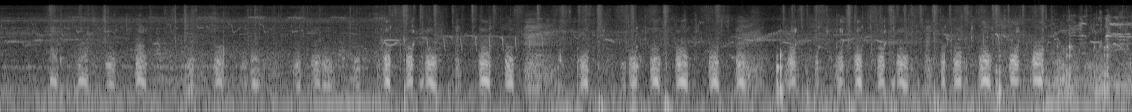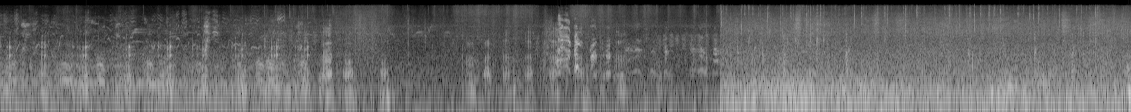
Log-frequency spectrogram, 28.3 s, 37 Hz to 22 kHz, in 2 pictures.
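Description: Pigs grunting, a long run of short grunts in quick succession, with a single high, rising squeal about 21 seconds in. About 23 seconds in a steady hiss of rain sets in suddenly.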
